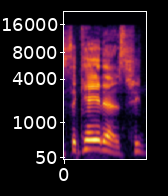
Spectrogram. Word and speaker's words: cicada: Cicadas. Heather told me how to pronounce it.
